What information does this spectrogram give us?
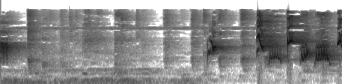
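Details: Jalak suren master song for prompting idle captive birds: a few faint scratchy notes and a quiet lull, then loud harsh chattering and upslurred whistles burst in near the end.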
